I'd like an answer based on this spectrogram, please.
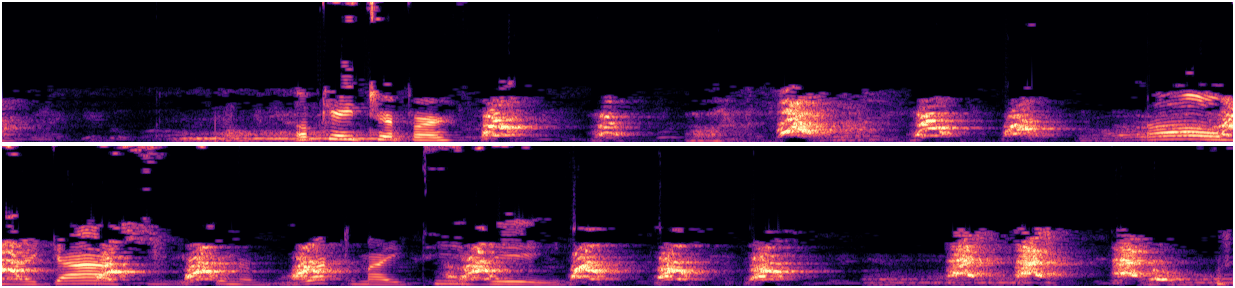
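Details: Two little dogs at home excitedly barking at dogs on a TV screen, a run of short, clipped barks packed closely together, mixed with bending, voice-like tones and television chatter in the background.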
